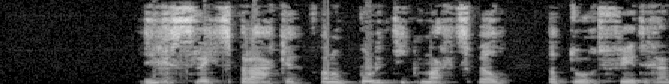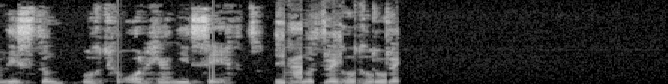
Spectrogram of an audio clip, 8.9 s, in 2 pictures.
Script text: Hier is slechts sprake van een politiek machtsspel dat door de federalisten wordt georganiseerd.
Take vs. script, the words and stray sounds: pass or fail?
fail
